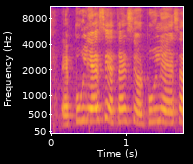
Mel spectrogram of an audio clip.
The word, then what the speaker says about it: Pugliese: es Pugliese, pronuncia atrás de mí, Miguel Rodríguez Torres, ¿cómo es? Pugliese. Es Pugliese, este es el señor Pugliese, Rodríguez Torres, te lo presento.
